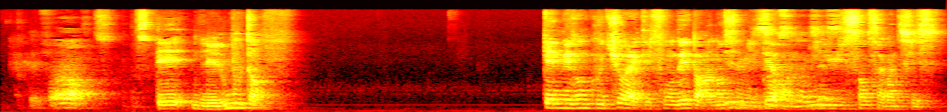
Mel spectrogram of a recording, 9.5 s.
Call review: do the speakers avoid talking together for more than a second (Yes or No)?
No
